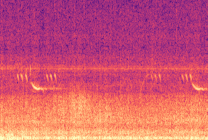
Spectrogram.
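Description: Distant Canadian Pacific diesel freight locomotive running as its train approaches: a steady low rumble with a faint, even engine hum.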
